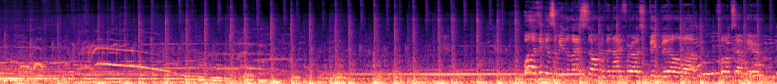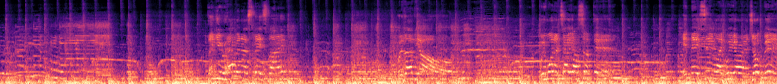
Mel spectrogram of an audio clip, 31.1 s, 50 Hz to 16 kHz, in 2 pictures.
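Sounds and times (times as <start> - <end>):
live rock band playing: 0.0 - 31.0.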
